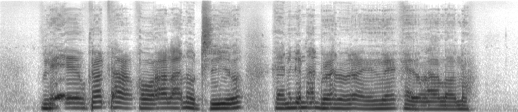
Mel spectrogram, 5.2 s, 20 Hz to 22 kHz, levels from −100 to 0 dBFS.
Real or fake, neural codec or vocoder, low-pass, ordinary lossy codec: fake; codec, 44.1 kHz, 1.7 kbps, Pupu-Codec; none; none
